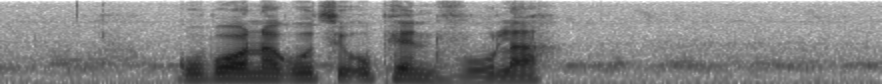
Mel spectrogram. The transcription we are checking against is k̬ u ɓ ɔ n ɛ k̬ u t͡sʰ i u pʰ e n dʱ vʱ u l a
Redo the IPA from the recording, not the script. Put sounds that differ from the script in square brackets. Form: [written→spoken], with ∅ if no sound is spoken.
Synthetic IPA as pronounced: k̬ u ɓ ɔ n [ɛ→a] k̬ u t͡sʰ i u pʰ e n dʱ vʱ [u→uː] l a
